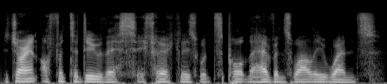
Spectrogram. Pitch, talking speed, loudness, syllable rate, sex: 115 Hz, 230 wpm, -22 LUFS, 5.8 syllables/s, male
